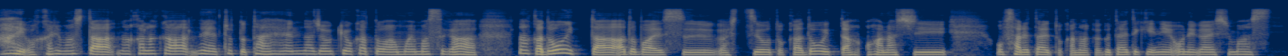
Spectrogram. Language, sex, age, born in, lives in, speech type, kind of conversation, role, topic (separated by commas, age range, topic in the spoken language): Japanese, female, 35-39, Japan, United States, conversation, advice, advisor, 返済力を高めるために、予算はどのように管理すればよいですか？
